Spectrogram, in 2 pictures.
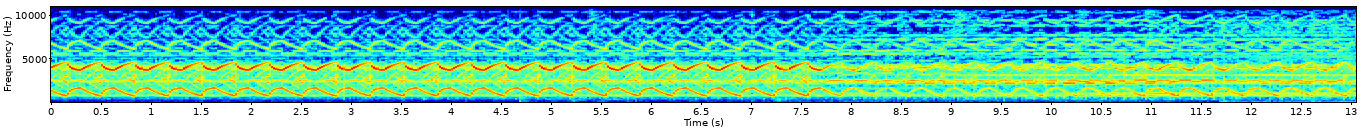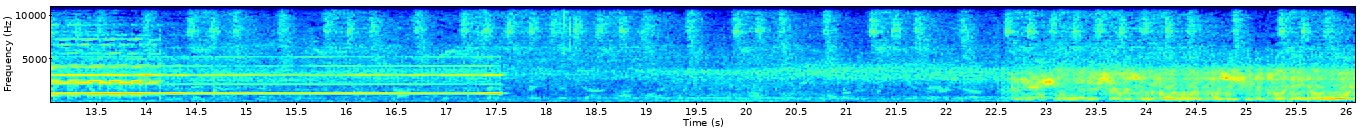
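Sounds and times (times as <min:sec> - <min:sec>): electronic siren yelping: 0:00.0 - 0:17.6.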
